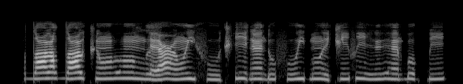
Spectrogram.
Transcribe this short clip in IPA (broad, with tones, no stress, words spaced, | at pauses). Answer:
dˤuː˦˥ldˤuː˧˥˧t͡ʃõː˦˥ ɦõː˥˧ŋlɛ˩˥ ʕõː˧˥˧j fuː˨˩t͡ʃʼi˥˧ɗɛ̃˥˧ ɗu˧˥˧fuː˧˥˧jɓũ˥˩ɪ̯ t͡ʃi˦˥fi˥˧ ɦy˦˥ɦɛ̃˦˥ɓo˥˩ k͡piː˦˥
